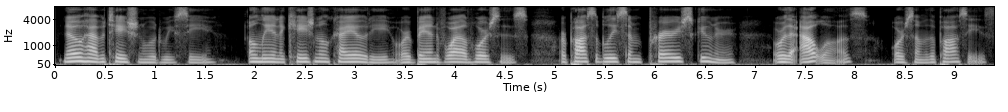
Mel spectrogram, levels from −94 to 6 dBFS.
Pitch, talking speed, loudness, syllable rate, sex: 165 Hz, 180 wpm, -20 LUFS, 5.4 syllables/s, female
